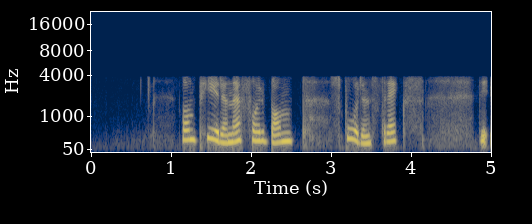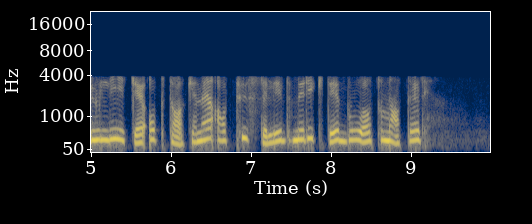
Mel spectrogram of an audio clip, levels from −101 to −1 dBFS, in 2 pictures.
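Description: G.729 codec coding runs throughout the speech, cutting everything above 3.8 kHz and rebuilding each frame from a vocal tract filter, pitch predictor and a few pulses, which fits an 8 kbit/s voice link. The damage is plainly audible: dull, slightly rough, synthetic-sounding speech.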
